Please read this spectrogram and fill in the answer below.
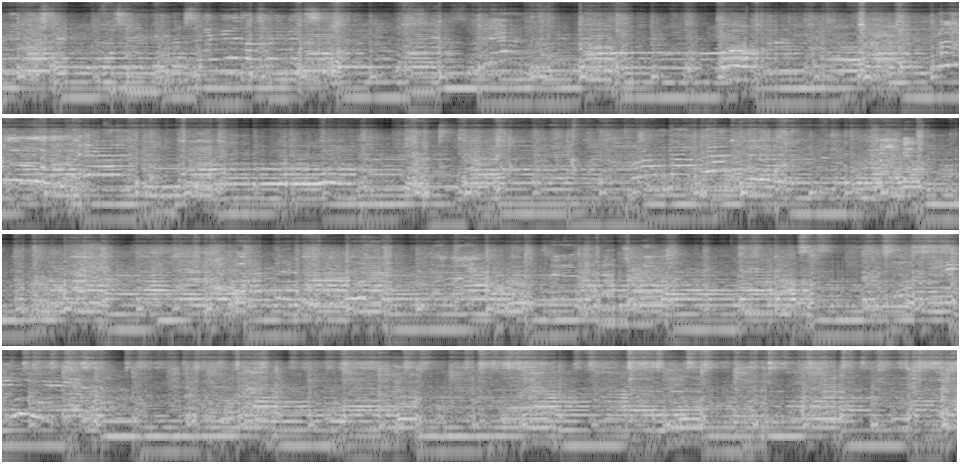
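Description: Live band music: an electric bass guitar playing a repeating bass line under electric and acoustic guitars, with a singer's voice over them.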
